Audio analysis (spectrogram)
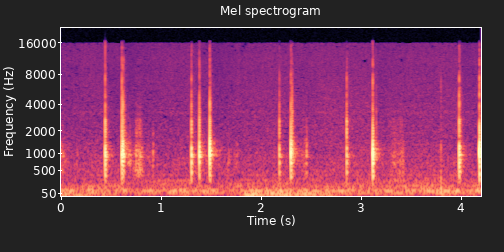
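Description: Long foil-covered pointed nail tips tap and scratch a clear plastic cartoon-print case on a smartphone held near the face. Eleven sharp, dry clicks, sometimes in quick pairs, centre around 1 kHz with a bright edge and die away almost instantly. Faint scratching and a low hum fill the gaps between them.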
